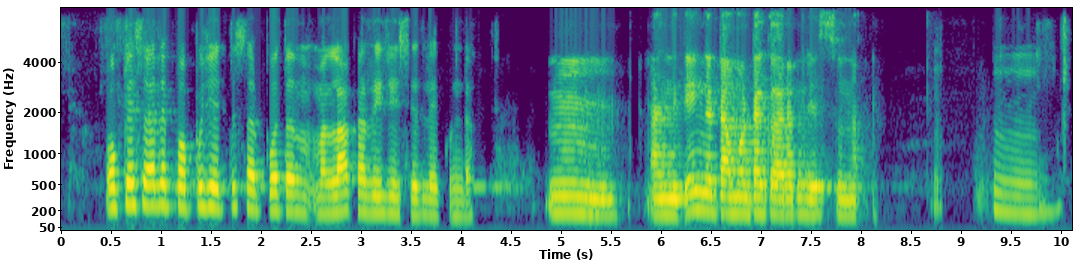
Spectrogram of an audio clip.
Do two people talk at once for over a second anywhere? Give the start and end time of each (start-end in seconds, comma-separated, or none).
none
